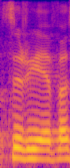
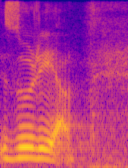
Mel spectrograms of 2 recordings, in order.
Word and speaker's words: Zurya: Not Zuryva. Sorry, I pronounced your name incorrectly. Zurya, welcome once again.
